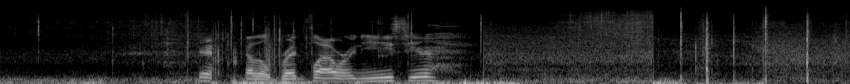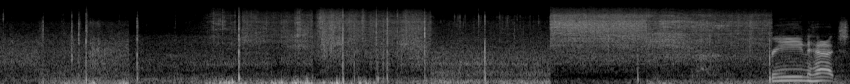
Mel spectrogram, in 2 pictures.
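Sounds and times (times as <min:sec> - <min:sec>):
fire crackling and popping: 0:00.0 - 0:17.0
food sizzling: 0:05.0 - 0:06.6, 0:10.5 - 0:16.7.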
